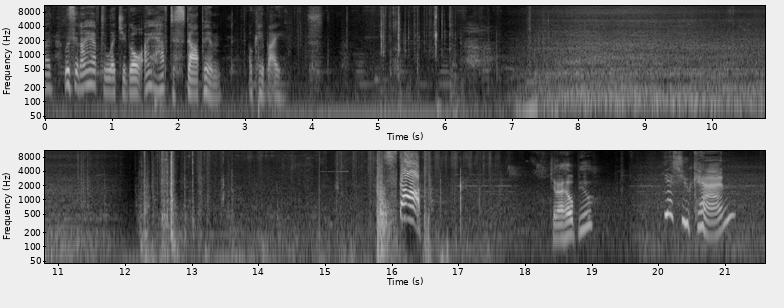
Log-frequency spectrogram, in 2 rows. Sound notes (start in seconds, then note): 6.6 car approaching; 12.1 woman opens door and bangs it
